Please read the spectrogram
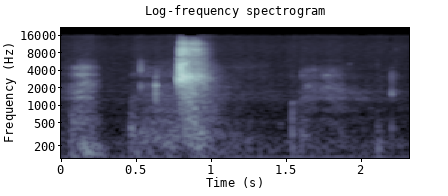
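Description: A man's short, sharp puff of breath, a hissy burst about a second in, after a fainter breath at the start.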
